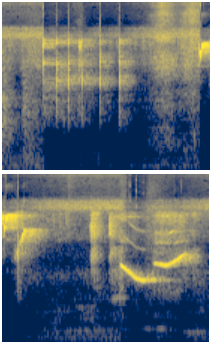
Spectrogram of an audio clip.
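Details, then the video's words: Indonesian white-rumped shama: a few faint ticks, a brief high burst, then clear pure whistles sliding down and back up near the end, with quiet gaps between. "Kicauan Murai Batu dari berbagai jenis Mutai yang diwilayah Indonesia"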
